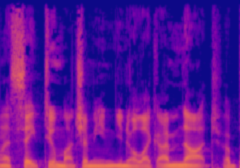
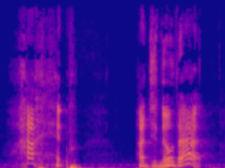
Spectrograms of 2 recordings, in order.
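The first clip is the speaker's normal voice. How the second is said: put-on nervous voice, higher pitched; 11 semitones higher than usual. Voicing the character Jerry greeting a player: Steve Buscemi voice. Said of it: "It is Steve Buscemi".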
